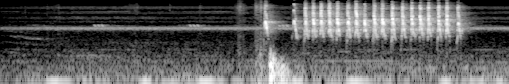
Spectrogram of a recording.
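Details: Lesser green leafbird singing in the kapas tembak style: after faint chips, a sharp note leads into a fast, even burst of bright, high chattering notes lasting about two seconds, over a steady high-pitched background whine.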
